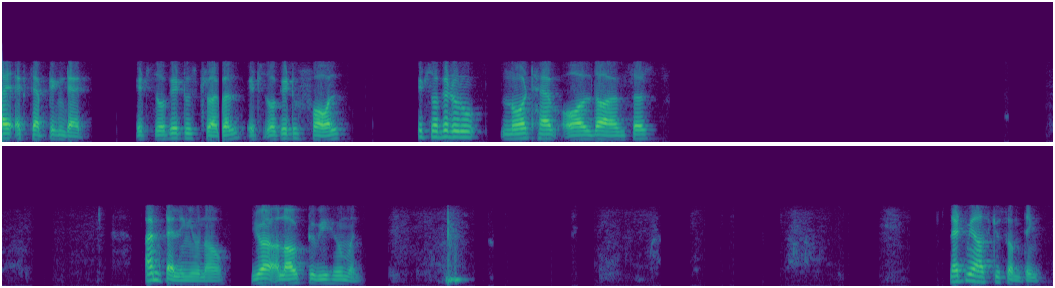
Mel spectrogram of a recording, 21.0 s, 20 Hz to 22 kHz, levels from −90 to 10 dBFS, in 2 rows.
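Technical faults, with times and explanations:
2.16 to 2.22 s, packet loss on an ADPCM call: right after "that it's okay to", the sound drops into a hard-edged silent gap of about 40 ms, consistent with a couple of lost packets. When it resumes at "it's okay to fall", it comes back with a brief, slight roughness. The decoder's adaptive predictor and step size lost step with the sender's during the gap and take some tens of milliseconds to re-converge. The 32 kbit/s G.726 line, band-limited to 200 Hz to 3.4 kHz, otherwise carries only light coding grain.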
